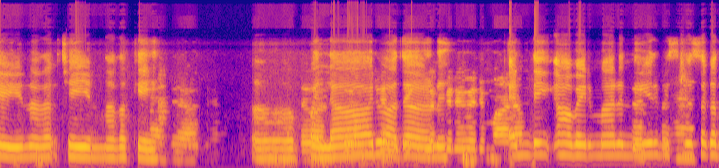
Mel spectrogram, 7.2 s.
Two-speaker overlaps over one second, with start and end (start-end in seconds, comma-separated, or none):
2.9-4.4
